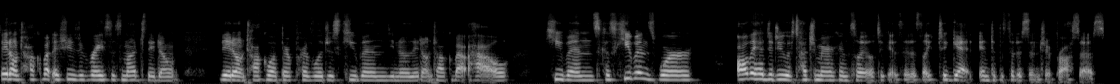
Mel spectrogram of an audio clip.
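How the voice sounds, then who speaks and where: The voice has a dark, mellow tone and fairly even intonation, delivered at a very fast pace on a very clean recording with a silent background. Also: woman, medium pitch for a woman. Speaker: podcast co-host. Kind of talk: casual chat. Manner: fast talker.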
